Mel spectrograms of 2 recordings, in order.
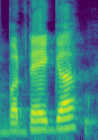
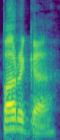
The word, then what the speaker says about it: bodega: she called uh uh she mispronounced bodega you know bodega is she said barga yeah something like that yeah put the accent on the first syllable instead of the second and then she uh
